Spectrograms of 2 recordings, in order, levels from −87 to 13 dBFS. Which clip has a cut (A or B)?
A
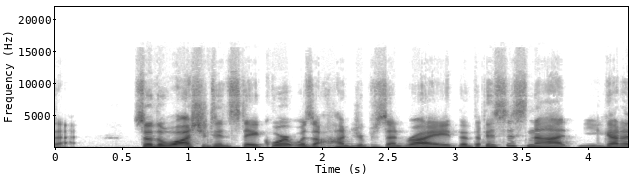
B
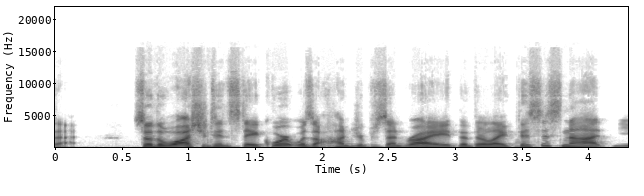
A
